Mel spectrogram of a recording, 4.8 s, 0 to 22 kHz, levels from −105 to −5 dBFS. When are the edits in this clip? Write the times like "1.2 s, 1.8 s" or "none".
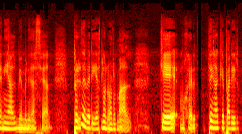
1.6 s, 2.0 s, 3.6 s

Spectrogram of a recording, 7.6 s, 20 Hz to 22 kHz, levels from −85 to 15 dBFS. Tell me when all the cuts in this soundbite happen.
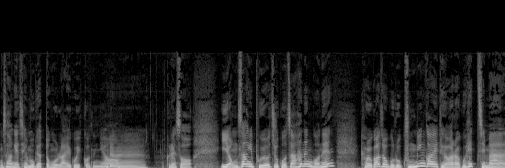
none

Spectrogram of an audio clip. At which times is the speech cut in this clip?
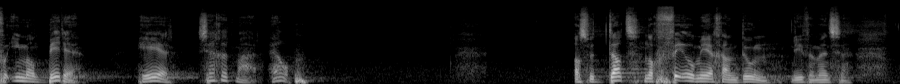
2.6 s

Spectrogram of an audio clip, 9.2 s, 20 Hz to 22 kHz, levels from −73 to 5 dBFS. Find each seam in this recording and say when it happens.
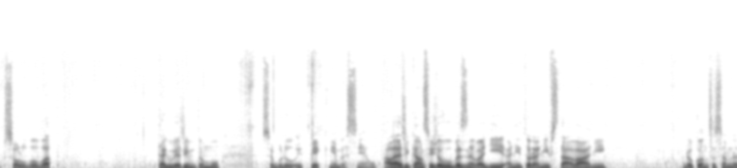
3.3 s, 4.2 s, 4.8 s, 5.4 s

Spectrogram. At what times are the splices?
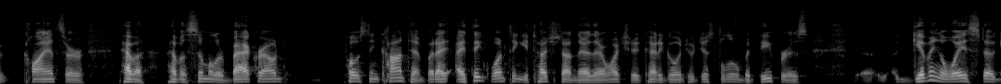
none

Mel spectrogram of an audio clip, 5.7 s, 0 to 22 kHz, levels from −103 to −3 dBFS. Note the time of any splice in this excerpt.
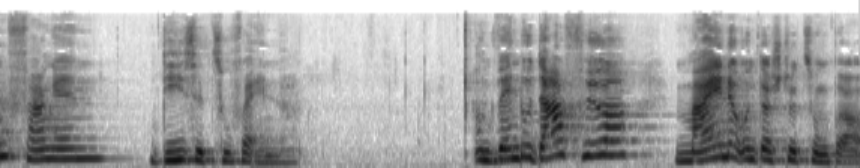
none

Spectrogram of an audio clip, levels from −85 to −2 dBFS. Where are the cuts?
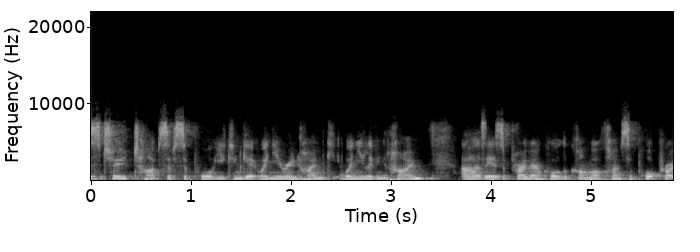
2.5 s, 3.9 s

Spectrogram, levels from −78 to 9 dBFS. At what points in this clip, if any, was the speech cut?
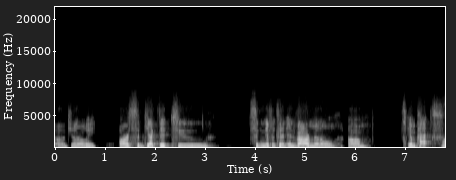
none

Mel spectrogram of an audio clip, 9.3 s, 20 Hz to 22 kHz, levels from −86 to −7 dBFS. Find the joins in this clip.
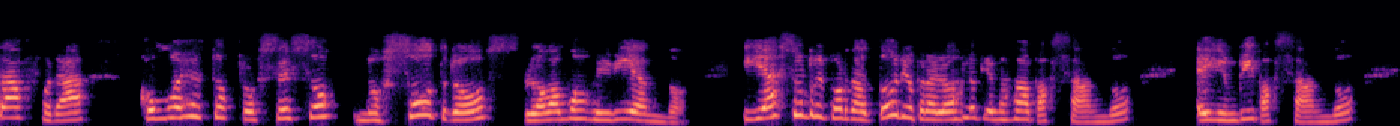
2.3 s, 6.4 s, 8.4 s

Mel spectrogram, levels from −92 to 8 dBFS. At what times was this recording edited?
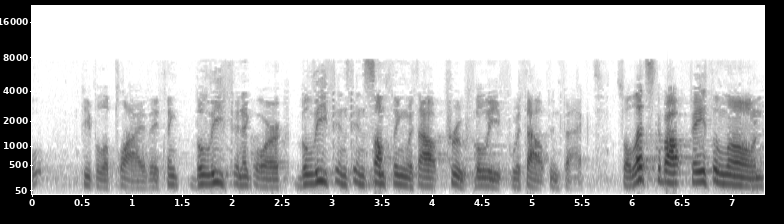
1.5 s, 2.2 s, 2.6 s, 3.1 s, 4.4 s, 5.2 s, 5.8 s, 6.2 s

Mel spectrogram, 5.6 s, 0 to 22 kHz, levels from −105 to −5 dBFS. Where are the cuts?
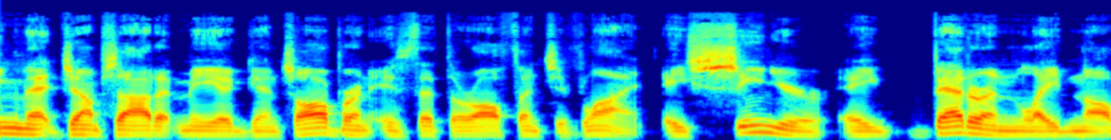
none

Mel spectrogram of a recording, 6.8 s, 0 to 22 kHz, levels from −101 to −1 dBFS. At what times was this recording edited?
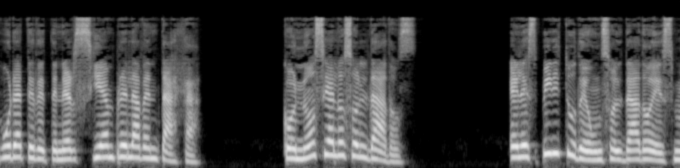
none

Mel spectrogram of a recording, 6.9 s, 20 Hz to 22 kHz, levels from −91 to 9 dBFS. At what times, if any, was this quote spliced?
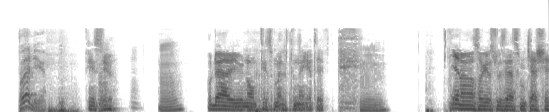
none

